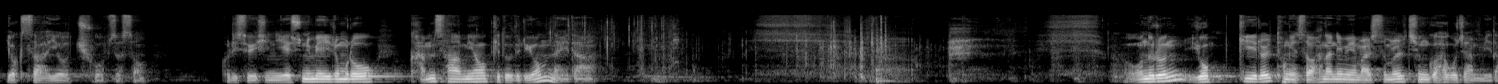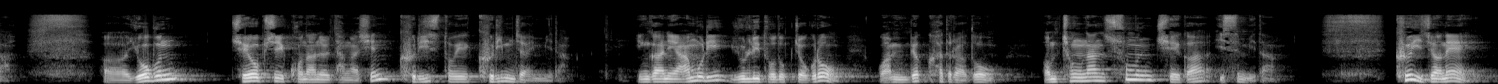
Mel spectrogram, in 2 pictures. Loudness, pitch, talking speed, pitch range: -16 LUFS, 125 Hz, 230 characters per minute, 110-160 Hz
